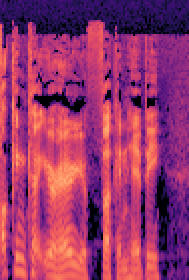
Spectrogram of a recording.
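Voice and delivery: put-on old-school, scolding grandfather voice. Speaker recalls his late grandfather's nagging about long hair: imitating scolding grandpa. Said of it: "but I can hear it every day".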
